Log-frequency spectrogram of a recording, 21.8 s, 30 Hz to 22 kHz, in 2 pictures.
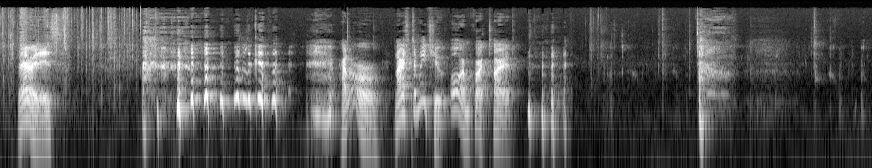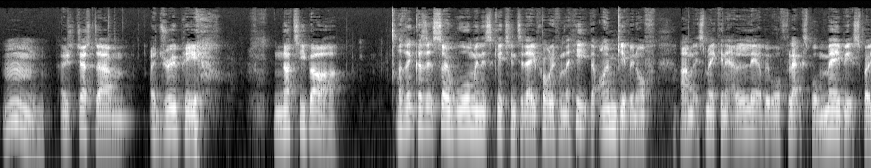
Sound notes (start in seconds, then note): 1.8 laughs; 6.6 laughs; 7.4 chewing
